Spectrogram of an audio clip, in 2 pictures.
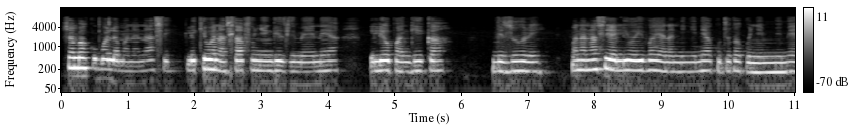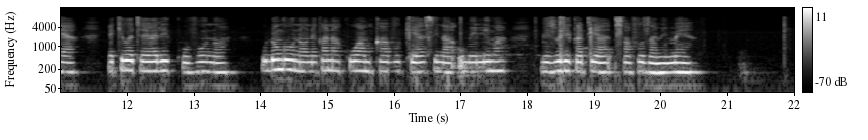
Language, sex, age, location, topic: Swahili, female, 18-24, Nairobi, agriculture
